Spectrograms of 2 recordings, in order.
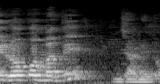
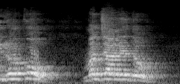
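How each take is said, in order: First: रोको मत joined, short break, then जाने दो; pause after मत. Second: Firm रोको, short break, then मत जाने दो; pause after रोको. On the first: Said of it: "रोको मत के पीछे लगा दूं". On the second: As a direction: keep मत with जाने दो, set apart from रोको. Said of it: "ये विराम मैंने अगर यहां लगा दिया". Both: Shown as a demonstration.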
